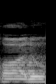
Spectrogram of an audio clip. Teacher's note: അപ്പോൾ [സംഗീതം] ഇന്നാലു ഇതിലുള്ള വാവിന്റെ ദീർഘം മദ്യം മുൻഫസിൽ ജായിസ് എന്നതാണ് ഇവിടെ നാലോ അഞ്ചോ ഹറക്കത്തിന്റെ അളവിൽ വാവിനെ ദീർഘിപ്പിച്ച് ഉച്ചരിക്കൽ അനുവദനീയമാണ് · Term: മദ് മുഫസിൽ ജായിസ്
